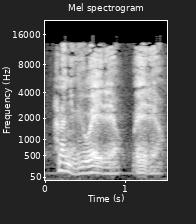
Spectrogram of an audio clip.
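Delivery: low, muttered mock complaint; arguing with God. Believer questioning God back and forth, half-voiced arguing. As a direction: grumble it softly, as if disputing. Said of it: "하나님한테 주고받고 따지는 거예요".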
